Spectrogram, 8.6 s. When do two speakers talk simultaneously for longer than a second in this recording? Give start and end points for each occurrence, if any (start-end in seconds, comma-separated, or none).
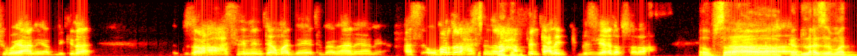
none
